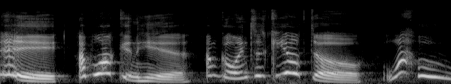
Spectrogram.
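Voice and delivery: very high, loud, swooping, cartoonish video-game character voice. Joking that a character is like a Mario Luigi character: Mario voice. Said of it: "he's like a Mario Luigi character".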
